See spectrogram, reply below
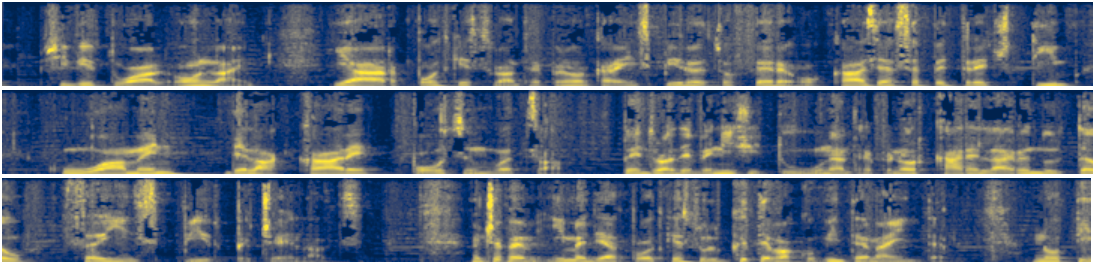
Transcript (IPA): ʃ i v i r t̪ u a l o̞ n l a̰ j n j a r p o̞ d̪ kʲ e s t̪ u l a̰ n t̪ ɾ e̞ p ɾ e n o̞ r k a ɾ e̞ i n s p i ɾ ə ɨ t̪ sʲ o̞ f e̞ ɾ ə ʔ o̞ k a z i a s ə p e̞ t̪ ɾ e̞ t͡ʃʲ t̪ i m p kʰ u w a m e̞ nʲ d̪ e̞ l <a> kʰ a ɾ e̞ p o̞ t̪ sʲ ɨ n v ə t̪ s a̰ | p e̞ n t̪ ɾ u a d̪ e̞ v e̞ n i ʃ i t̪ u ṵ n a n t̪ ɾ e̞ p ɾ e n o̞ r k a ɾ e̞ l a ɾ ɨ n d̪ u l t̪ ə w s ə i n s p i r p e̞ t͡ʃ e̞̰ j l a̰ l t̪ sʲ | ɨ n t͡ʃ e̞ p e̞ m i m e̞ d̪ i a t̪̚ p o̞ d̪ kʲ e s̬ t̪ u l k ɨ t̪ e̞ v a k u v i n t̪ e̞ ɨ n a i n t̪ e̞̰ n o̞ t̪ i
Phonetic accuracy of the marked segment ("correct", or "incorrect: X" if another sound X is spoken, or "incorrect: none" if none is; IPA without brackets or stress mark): correct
